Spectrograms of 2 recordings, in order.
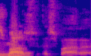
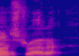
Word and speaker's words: Espada: Espada. – I was going to say Estrada. Espada, I like his style.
